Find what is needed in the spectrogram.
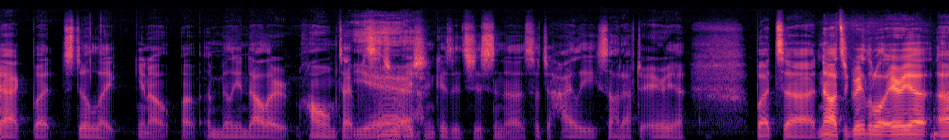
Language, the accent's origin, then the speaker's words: English; Colorado, United States; when I was growing up in Colorado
